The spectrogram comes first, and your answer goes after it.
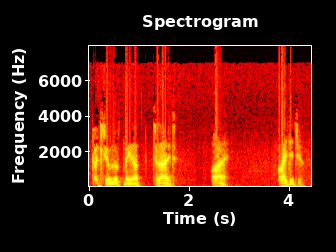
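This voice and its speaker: A weary, brooding painter speaks in a very deep, husky voice. His phrases come haltingly, with a desperate edge. It is 1970s radio drama with a thin, band-limited old broadcast sound. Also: narrow, tinny audio, heavily acted. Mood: agitated, suspicious. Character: weary, desperate male painter, middle-aged or older, brooding.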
